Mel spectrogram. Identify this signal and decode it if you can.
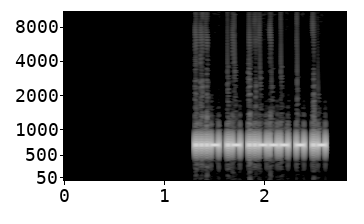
Morse code, heard as a keyed tone, about 42 wpm, 700 Hz. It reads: VA2TA
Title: DXCC-100 Call Signs - 5 Characters - 45wpm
